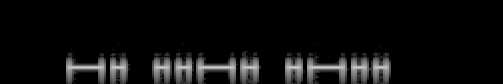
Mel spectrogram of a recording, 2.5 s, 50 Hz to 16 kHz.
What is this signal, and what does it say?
Morse code, heard as a keyed tone, about 22 wpm, 700 Hz. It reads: NFL
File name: ARRL Sections v2 - 22wpm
